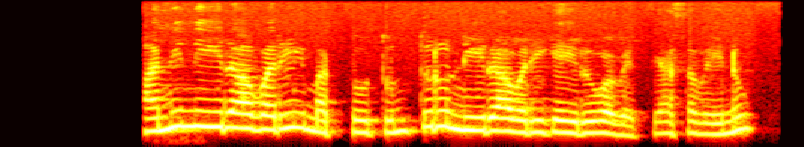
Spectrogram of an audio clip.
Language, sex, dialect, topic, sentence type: Kannada, female, Mysore Kannada, agriculture, question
